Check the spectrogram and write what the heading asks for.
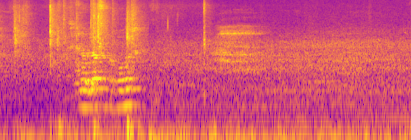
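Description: A man gives one short wordless groan about a second in, in pain from the burn of chili that got onto his head. A few soft knocks sound around it.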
